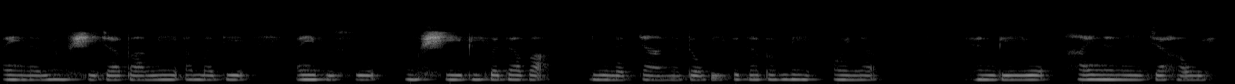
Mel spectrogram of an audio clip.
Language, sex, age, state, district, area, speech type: Manipuri, female, 18-30, Manipur, Tengnoupal, rural, spontaneous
